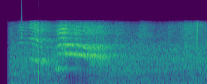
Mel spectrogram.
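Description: A toddler's high-pitched voice: a short babbling call in the first second that falls in pitch at its end, after a couple of clicks at the very start.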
